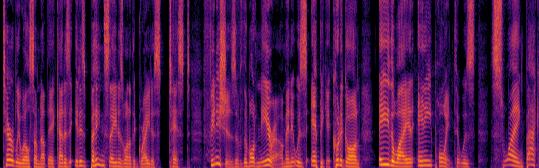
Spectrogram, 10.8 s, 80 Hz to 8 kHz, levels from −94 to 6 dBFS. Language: English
